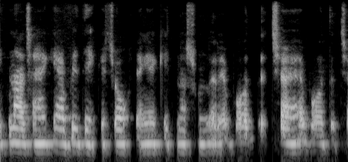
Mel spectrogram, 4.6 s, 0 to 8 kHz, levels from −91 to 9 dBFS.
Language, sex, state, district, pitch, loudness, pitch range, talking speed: Hindi, female, Bihar, Araria, 230 Hz, -21 LUFS, 225-240 Hz, 245 wpm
